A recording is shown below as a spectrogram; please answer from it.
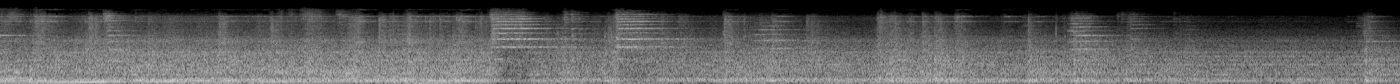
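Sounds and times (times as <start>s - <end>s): wheels rumbling on rail: 0.0s - 14.0s
high-pitched metallic squeal: 4.9s - 8.1s, 10.7s - 11.5s.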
